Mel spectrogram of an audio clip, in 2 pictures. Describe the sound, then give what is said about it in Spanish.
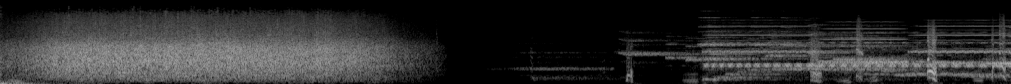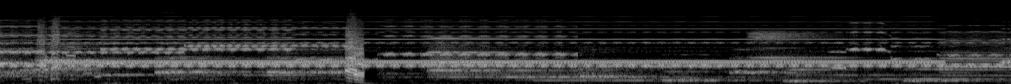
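A loud burst of hissing white noise cuts off into near silence. Electronically processed tones then build into dense sustained layers, pierced by sharp percussive strikes: sounds of timpani, flutes, piccolos and white noise treated with electronic techniques. “La segunda sección es muy diferente y aplica las técnicas electrónicas habituales a los sonidos producidos por timbales, flautas, pícolos y ruido blanco.”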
